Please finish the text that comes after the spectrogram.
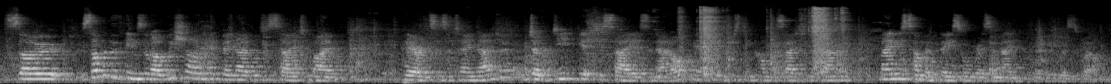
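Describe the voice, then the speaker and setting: A woman's voice: mid-range voice, a little fast, heavy background noise. A woman giving a reflective personal talk at a public forum, with frequent ums and restarts. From Australia. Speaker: forum speaker. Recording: echoey hall recorded from a distance.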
